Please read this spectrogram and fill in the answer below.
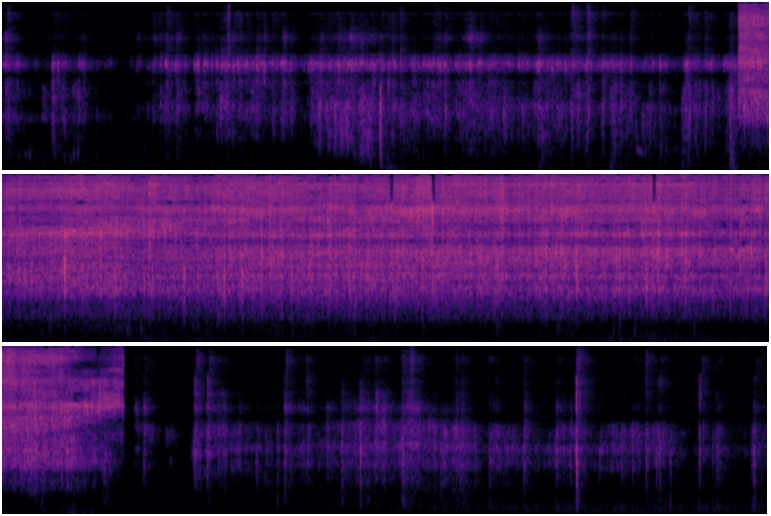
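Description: Smallmouth bass fillets frying in a pan over a small wood fire: a loud, steady sizzle that starts suddenly about seven seconds in and cuts off about nine seconds later. Before and after it, quieter crackling and scattered clicks.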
